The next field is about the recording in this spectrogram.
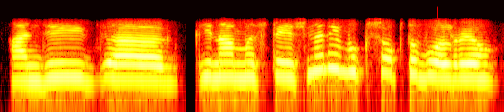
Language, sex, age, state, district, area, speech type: Punjabi, female, 30-45, Punjab, Fazilka, urban, conversation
